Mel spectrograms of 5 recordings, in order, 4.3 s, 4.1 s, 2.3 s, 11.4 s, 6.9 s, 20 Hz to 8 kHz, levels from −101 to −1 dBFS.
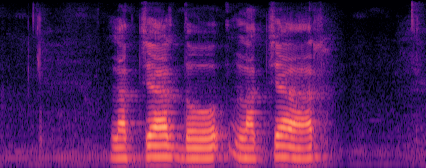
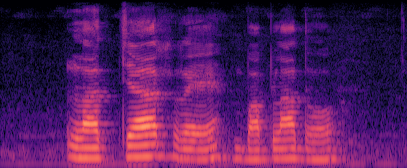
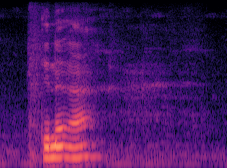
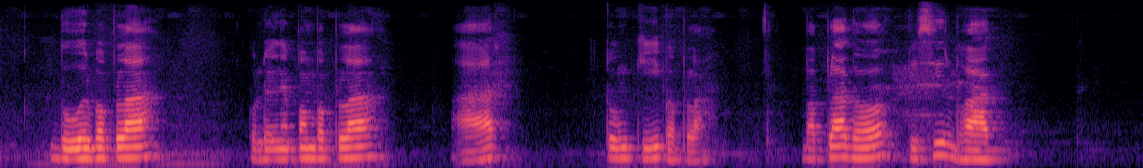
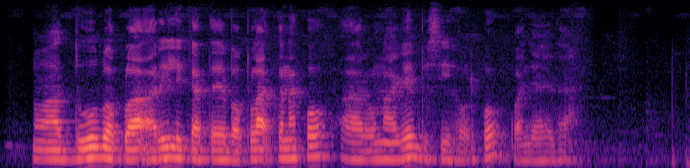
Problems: none marked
